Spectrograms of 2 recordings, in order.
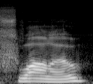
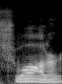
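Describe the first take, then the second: First: The word ends with an 'oh' vowel sound. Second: The word ends with an 'er' sound. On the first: "depending on what part of the South you're from" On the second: "depending on what part of the South you're from"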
